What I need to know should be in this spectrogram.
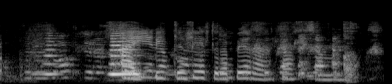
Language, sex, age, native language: Icelandic, female, 13, Icelandic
